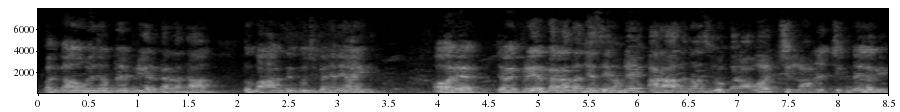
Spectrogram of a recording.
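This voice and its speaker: A man's voice: fairly high pitch, fairly even intonation, moderate pace, a little hiss or hum. A male pastor preaching a fervent sermon, calling out hallelujahs and questioning his congregation. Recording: echoey, distant mic, dull sound.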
